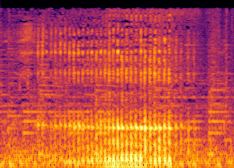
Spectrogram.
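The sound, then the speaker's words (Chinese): A snore from a cartoon bear dozing in a hot-air balloon basket: one long, throaty inhale with a rapid rattling flutter that swells in the middle and eases off, moderately loud over a low hum. “安琪熊话还没说完呢，就睡着还打呼了呢。”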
